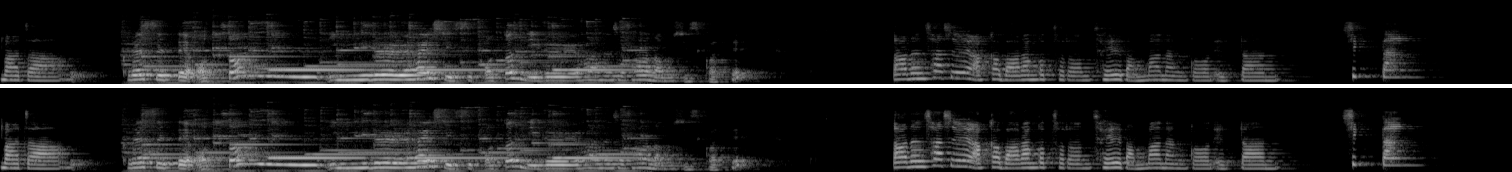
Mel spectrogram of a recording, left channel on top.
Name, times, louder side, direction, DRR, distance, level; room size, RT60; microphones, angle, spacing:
voice 1, 0.0-0.7 8.9-12.8 13.4-14.1, right 4 dB, 35° right, 8 dB, 0.7 m, -33 dB
sound 1, 1.2-6.4, right 1 dB, 55° left, 4.3 m, -33 dB
voice 2, 1.2-7.4, left 2 dB, 15° left, 4 dB, 0.8 m, -27 dB
12.0 x 11.5 x 3.2 m, 0.78 s
head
